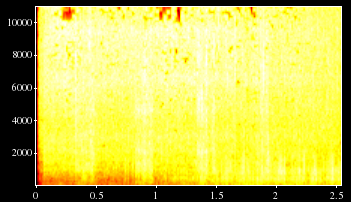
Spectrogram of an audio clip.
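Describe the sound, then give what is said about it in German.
Banana pancakes made without sugar sizzle in a frying pan: a steady, bright hiss flecked with tiny crackles and pops, holding an even loudness throughout with no voices. “Also ich mag ja süßes Frühstück total gerne und deswegen probiere ich heute ein neues Rezept aus und zwar Bananenpancakes mit Bananen drin ohne Zucker.”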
